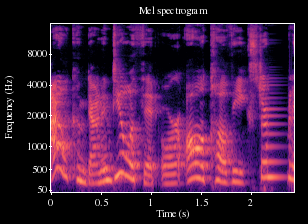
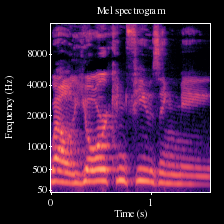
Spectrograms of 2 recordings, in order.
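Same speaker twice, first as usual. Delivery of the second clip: dry, mocking sarcasm. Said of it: "That was sarcasm".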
